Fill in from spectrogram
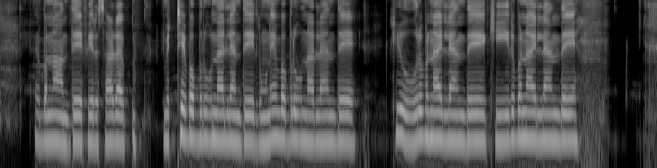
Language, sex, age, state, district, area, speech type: Dogri, female, 30-45, Jammu and Kashmir, Samba, rural, spontaneous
